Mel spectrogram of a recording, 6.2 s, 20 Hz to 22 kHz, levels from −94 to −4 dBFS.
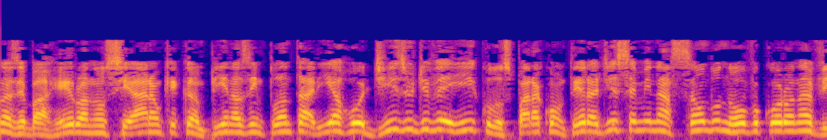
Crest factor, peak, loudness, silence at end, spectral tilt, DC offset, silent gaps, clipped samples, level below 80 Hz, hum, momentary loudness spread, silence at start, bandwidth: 12 dB; -4 dBFS; -16 LUFS; 0 s; -4 dB/octave; under 0.1%; none; under 0.1%; -54 dBFS; none; 4 LU; 0 s; 8 kHz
